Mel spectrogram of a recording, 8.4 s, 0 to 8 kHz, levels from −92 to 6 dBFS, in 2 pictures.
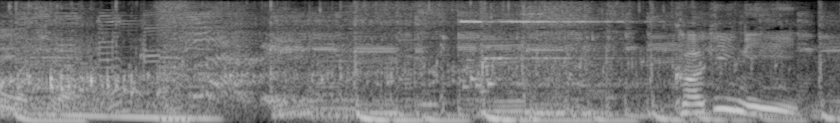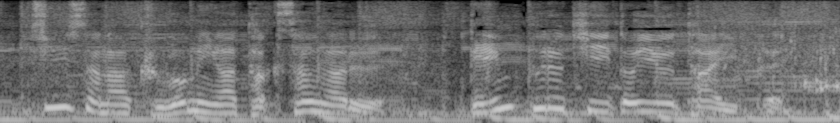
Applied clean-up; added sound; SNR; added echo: none; Liquid; 12 dB; none.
